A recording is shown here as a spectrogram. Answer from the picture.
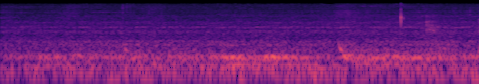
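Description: Low rumble of a passenger train approaching the platform, slowly getting louder, with a faint steady hum. It is a stopping train coming in to halt, not one passing through at speed.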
